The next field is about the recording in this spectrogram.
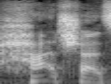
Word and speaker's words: hot shot: La T de hot casi no se pronuncia, de hecho cuesta, ¿vale? Entonces como que se omite.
